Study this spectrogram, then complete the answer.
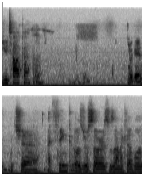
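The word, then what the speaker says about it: OZROSAURUS: Ozrasaurus. Is that how you say it? Ozrasaurus? I'm not actually sure. That's how I would say it in English, but it's in Japanese. It's Ojirosaurus.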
